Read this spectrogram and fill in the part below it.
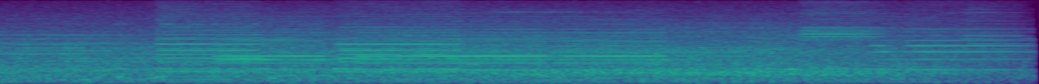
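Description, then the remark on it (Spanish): Busy, chaotic street traffic in El Espinal, a small town in Tolima, with a steady roar of engines and several overlapping car horns honking, some long sustained toots layered over the constant rumble. “Con calles ruidosas invadidas por el caótico tráfico.”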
